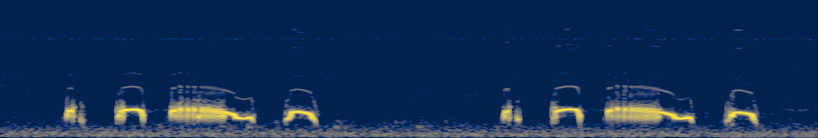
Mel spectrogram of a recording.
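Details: Lure spotted dove used for trapping gives two loud cooing phrases, each of short quick notes, a long rolling coo falling at its tail, and a final clipped note, repeated after a pause of about three seconds.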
